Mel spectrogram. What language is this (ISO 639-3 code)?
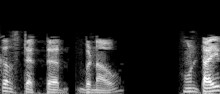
pan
